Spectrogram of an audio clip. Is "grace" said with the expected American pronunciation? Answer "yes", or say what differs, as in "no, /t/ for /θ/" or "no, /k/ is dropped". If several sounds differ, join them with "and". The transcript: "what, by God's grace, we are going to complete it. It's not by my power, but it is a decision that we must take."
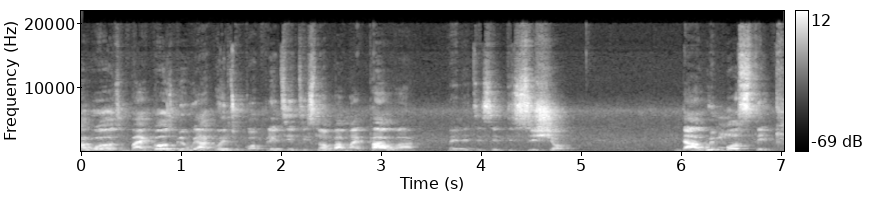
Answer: no, /s/ is dropped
